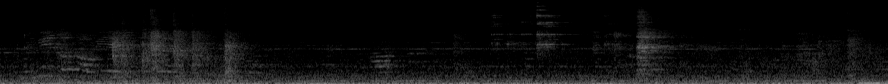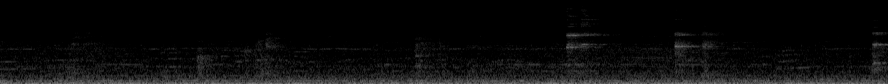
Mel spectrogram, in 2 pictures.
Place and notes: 三商巧福民權店, Zhongshan Dist., Taipei City - In the restaurant
In the restaurant, Binaural recordings, Zoom H4n+ Soundman OKM II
